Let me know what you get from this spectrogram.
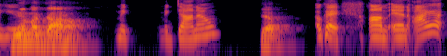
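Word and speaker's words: Neal McDonough: to have Neil MC you say his name McDonough here McDonald make Dano yep okay um and I had seen an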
